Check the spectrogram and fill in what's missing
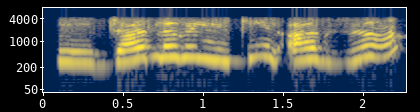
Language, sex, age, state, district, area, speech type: Kashmiri, female, 30-45, Jammu and Kashmir, Bandipora, urban, conversation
